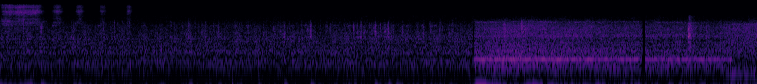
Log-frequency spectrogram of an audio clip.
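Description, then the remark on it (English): A special parcels train to Cardiff rumbles steadily at Mayfield station in Manchester, a dense low mechanical roar. Partway through it grows louder and a sustained droning engine tone sets in and holds almost to the end. No one speaks. “Over at Mayfield, Mrs. Price's cleaner is taken to its train.”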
